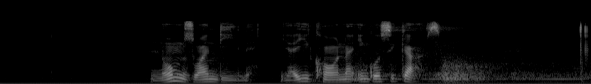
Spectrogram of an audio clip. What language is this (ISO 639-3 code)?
xho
